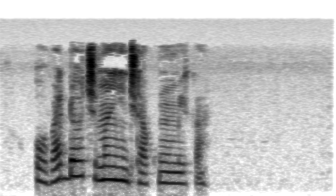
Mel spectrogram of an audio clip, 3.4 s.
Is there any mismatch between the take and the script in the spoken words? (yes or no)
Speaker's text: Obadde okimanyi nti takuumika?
no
